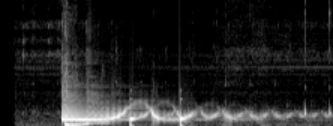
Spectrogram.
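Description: Cartoon 'boing' sound effect from an animated logo intro: a springy tone that starts suddenly about half a second in and wobbles up and down in pitch as it dies away. Two soft thuds fall under it.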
